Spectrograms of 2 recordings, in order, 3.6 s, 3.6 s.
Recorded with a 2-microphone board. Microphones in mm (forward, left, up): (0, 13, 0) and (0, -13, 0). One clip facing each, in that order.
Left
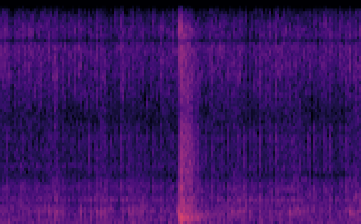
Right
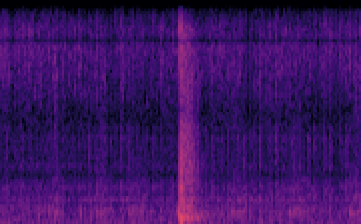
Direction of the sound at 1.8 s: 20° right (ahead or behind).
